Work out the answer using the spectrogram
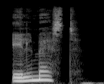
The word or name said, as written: elmast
